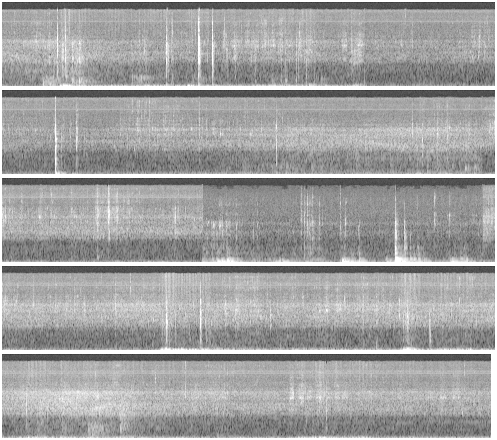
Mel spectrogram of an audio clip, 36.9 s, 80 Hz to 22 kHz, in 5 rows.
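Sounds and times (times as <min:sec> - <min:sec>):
knocks and low thumps: 0:19.9 - 0:21.9.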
